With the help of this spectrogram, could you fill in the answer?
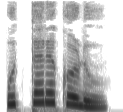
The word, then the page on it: ಉತ್ತರಕೊಡು: Kannada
